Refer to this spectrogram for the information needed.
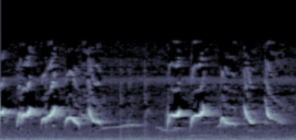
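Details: Oriental magpie-robin singing at full intensity for training competition songbirds: a run of rich, slurred whistles rising and falling, a brief low drawn-out note, then another sequence of bright warbled phrases.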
